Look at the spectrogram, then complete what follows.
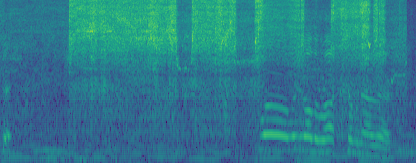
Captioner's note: drilling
